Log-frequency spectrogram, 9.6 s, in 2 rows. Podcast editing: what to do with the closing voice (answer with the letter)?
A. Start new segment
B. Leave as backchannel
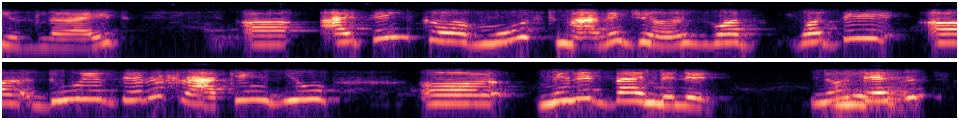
B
